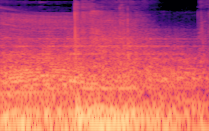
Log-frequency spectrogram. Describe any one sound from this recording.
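A laser weapon fires.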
